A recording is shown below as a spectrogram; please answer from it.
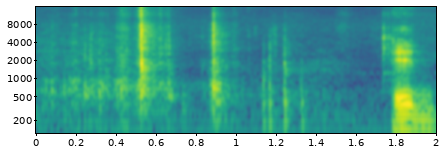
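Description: Stiff clear plastic packaging tray clicking and crackling as a desktop microphone on its stand is pulled out of it: a sharp click about half a second in, another near one second, then a few lighter ticks.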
